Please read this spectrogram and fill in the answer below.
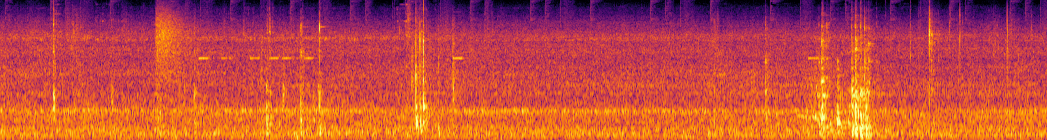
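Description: Petrol pump being set up for fuelling over a steady hum: a quick run of about five short high beeps about two seconds in, one more beep a little later, and a few clicks and clatters as the fuel nozzle is handled and put into the motorcycle's tank.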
